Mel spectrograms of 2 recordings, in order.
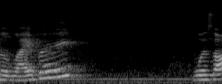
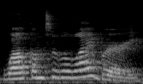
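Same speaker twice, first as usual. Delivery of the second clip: hearty welcome; 5 semitones higher, 5 dB louder than usual. A narrator's reading. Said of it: "Mister Fish exclaimed".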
